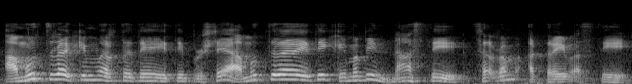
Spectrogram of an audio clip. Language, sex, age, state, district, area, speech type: Sanskrit, male, 60+, Tamil Nadu, Thanjavur, urban, spontaneous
